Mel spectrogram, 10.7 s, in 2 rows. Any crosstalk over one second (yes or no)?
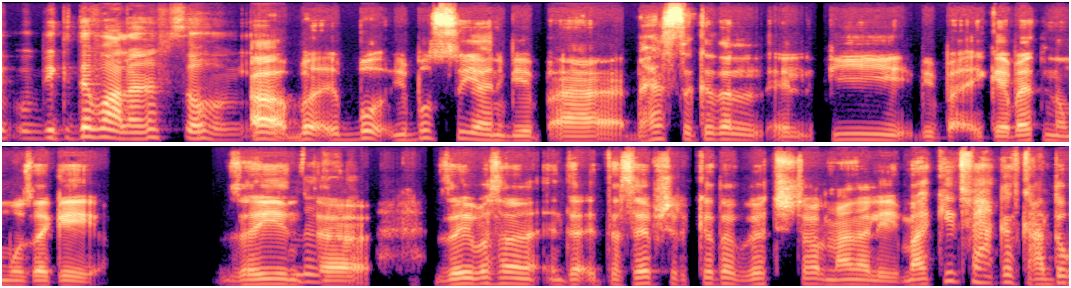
no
